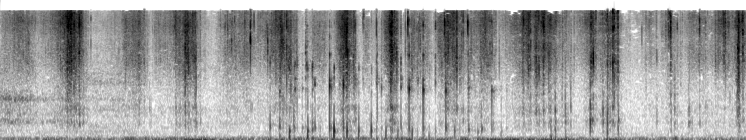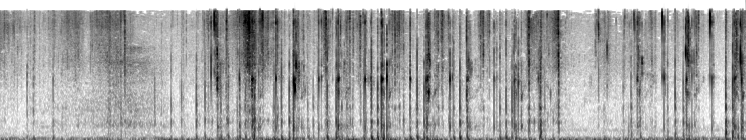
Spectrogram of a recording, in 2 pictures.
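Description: Fingertips and nails tap and scratch the surface of a small, hollow, orange rubber toy football with stickers, held in both hands close to the microphones. Dense, rapid crackly taps and scrapes run throughout with a low hum underneath, growing busier in the second half.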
